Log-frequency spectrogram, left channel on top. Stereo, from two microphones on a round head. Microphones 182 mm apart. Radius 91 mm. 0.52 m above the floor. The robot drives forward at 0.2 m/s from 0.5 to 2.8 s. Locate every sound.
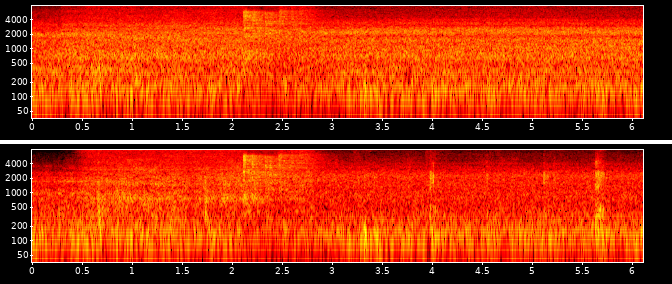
2.1 s a dropped coin: 30° right (ahead or behind), 0.9 m; by 2.8 s 25° right (ahead or behind), 1.0 m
